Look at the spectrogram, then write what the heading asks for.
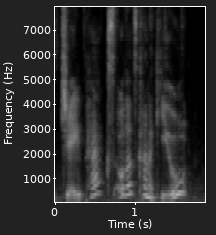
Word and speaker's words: JPEG BXS: My OG name was JPEG BXS, pronounced as JPEX.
